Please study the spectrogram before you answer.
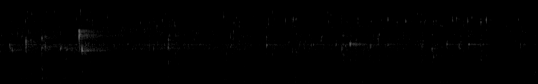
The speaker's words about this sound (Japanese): しっかり泡立ったこの炭酸シャンプーをお耳につけちゃいます。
